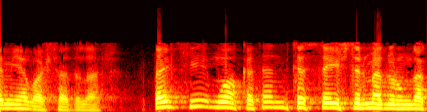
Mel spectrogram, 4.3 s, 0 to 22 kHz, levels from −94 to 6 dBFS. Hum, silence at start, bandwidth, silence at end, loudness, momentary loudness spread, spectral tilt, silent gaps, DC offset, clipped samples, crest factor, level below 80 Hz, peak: none; 0 s; 4.7 kHz; 0 s; -14 LUFS; 9 LU; -10.5 dB/octave; none; under 0.1%; under 0.1%; 14 dB; -52 dBFS; 0 dBFS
